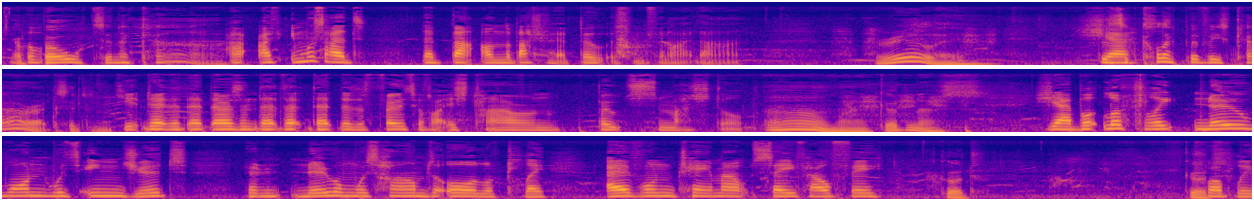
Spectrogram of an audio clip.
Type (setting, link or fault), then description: fault, sounds in the background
